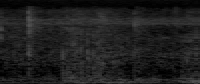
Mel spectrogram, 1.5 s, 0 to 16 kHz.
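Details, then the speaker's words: 1977 Fiat 124 Spider barn find after the battery dumped its load through the block and starter: heavy dragging groan, starter cranking far too slowly. The battery charges fine and a jump pack gives the same result, so the starter is suspected. "So it sounds like just a really weak battery when the starter turns over, but connected it to my jump block."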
